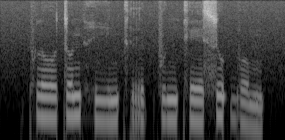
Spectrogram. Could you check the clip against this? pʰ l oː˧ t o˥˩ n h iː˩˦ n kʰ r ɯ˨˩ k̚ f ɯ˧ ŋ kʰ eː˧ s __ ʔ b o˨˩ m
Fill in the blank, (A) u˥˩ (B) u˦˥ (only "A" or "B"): A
